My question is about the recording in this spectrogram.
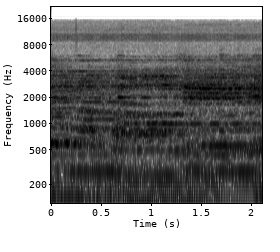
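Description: A mixed group of male and female singers singing into microphones in close harmony, holding long sustained chords that change a couple of times.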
